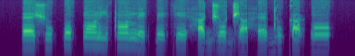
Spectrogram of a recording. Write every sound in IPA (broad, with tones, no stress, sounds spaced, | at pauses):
ɛ˧ ʃ u˧ k͡p o˦ k͡p ɔ̃˦ ɾ i˧ t ɔ̃˦ n e˧ k͡p e˨ k e˨ h a˨˦ d͡ʒ o˦˨ d͡ʒ a˨ h ɛ˨˦ d u˦ k a˧ k͡p ɔ̃˦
